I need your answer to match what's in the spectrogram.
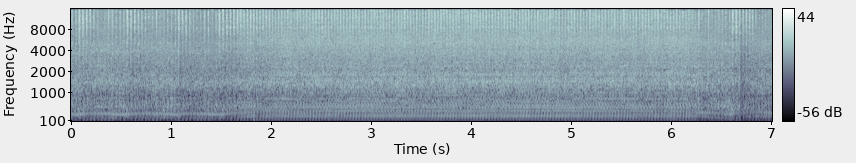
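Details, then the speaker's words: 2014 MTD 20-inch push mower, 300E engine, no load: pitch drops then hunts instead of holding speed; surging suspected from the main jet drilled out to 0.6 mm, running too rich; raising rpm didn't help. "I think this thing is um pushing too much gas we're getting that surging I try to increase the RPMs to compensate for the extra fuel that didn't seem to work"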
